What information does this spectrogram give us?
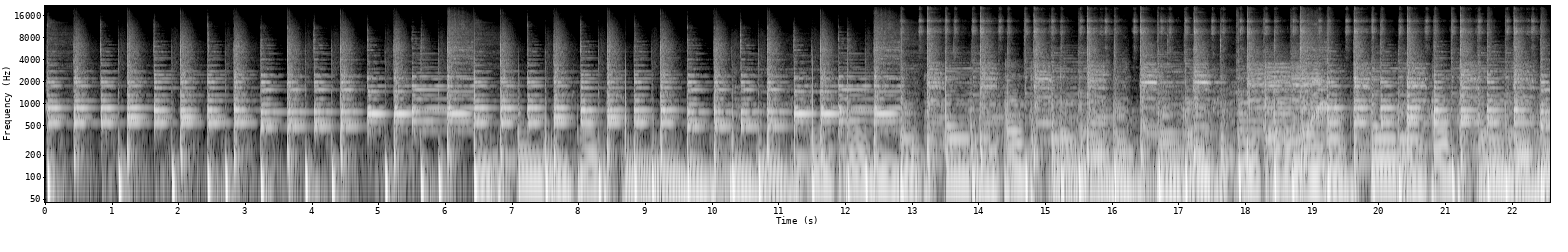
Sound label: Music Bed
